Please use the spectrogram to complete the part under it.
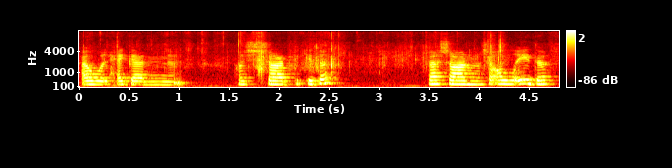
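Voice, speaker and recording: A woman's voice: fairly high pitch, steady tone, fast talker, a little hiss or hum. A woman in her thirties with an Egyptian accent, a mother chatting casually in a home vlog, nervous and self-mocking. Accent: Egyptian Arabic. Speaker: vlogger, mother. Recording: dull lo-fi home recording.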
